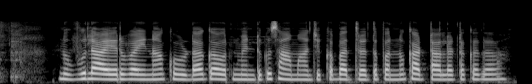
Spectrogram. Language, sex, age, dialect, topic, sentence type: Telugu, female, 18-24, Utterandhra, banking, statement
